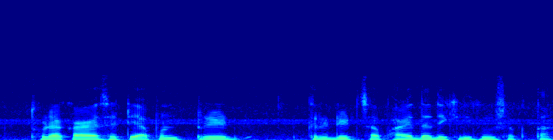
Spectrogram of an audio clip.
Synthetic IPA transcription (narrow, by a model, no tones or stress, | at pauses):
t̪ʰoɽjakajasaʈʰiːa̰pəɳʈɾeɖ | kɾeɖiʈt͡safajd̪ad̪ekʰiːlɡʱeuɕəkt̪a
